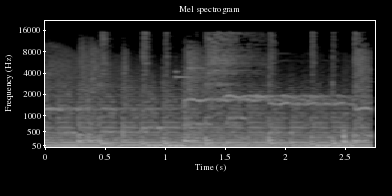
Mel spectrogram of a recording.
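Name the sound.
phone alert sound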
